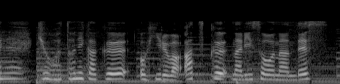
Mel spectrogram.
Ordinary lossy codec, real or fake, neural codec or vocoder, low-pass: none; real; none; none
